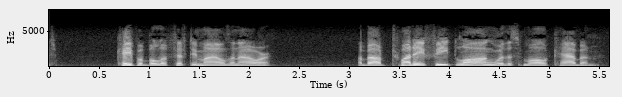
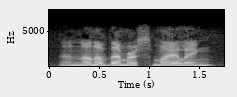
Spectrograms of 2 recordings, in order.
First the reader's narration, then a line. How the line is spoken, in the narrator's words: muttered Giordino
